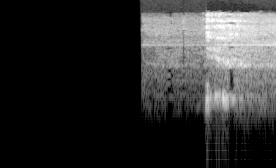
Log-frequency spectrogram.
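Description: Silence for about a second, then faint recording hiss and, about one and a half seconds in, a short, quiet throat sound from a man just before he starts speaking.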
